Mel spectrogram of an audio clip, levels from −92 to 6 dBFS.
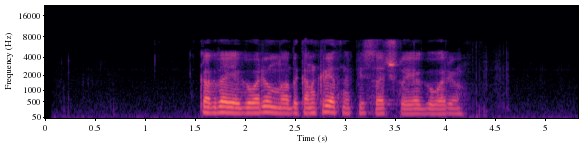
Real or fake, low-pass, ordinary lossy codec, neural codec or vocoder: real; 7.2 kHz; AAC, 32 kbps; none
